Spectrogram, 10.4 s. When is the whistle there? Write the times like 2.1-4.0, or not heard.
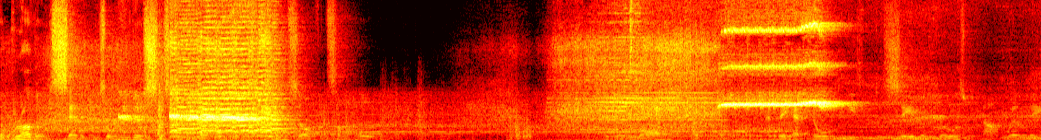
1.1-2.5, 7.2-8.4.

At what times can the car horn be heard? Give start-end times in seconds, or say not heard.
1.6-2.9, 5.5-7.3.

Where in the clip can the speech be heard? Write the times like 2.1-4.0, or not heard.
0.0-3.9, 6.0-10.3.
